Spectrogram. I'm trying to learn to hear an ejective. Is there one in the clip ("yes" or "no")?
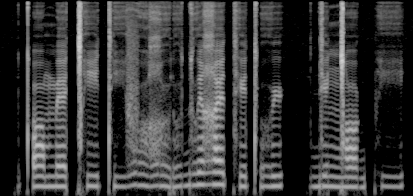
yes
